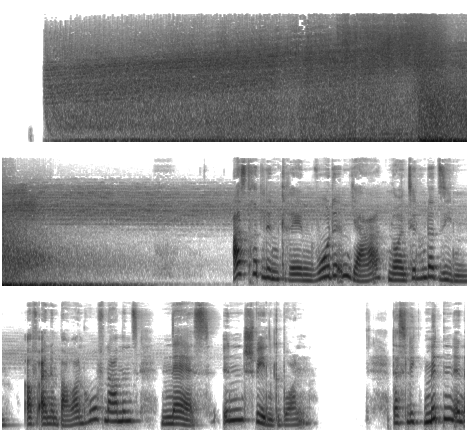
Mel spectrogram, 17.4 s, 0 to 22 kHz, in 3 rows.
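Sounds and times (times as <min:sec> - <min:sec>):
airplane taking off: 0:00.5 - 0:11.9
speech: 0:08.7 - 0:15.6, 0:16.4 - 0:17.4.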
